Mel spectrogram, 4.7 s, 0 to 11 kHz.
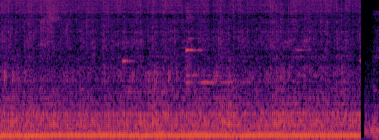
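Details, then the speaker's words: Kenmore Elite QuietPak 9 HE5T washer throwing F21 drain code, pump heard from below while trying to pump out standing water: steady low hum with faint watery churn, no water pulled through; sounds like impeller failure, washer did not drain. "you can hear the you can hear the pump down here it doesn't sound great it almost sounds like an impeller failure"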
